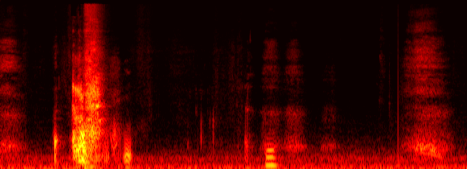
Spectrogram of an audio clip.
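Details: One forceful explosive sneeze with a sharp intake before it, then quieter sniffs and breaths, from an adult sneezing repeatedly with a summer cold.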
